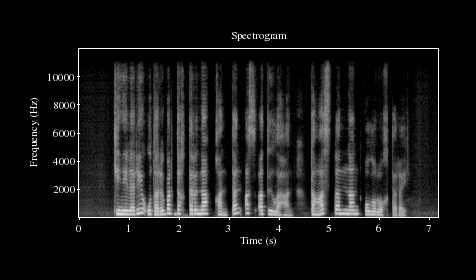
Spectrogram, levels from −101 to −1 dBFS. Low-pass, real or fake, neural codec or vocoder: 10.8 kHz; fake; autoencoder, 48 kHz, 32 numbers a frame, DAC-VAE, trained on Japanese speech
